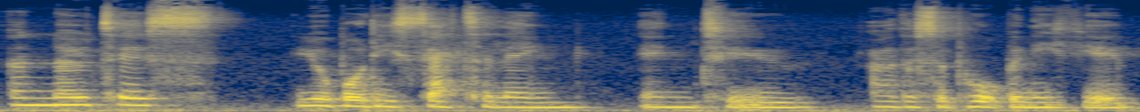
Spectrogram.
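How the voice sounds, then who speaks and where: A woman leading a guided body scan as a relaxation teacher, speaking in a soothing, unhurried, gentle way, with soft breathy phrase endings. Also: lowish voice, fairly even intonation.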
